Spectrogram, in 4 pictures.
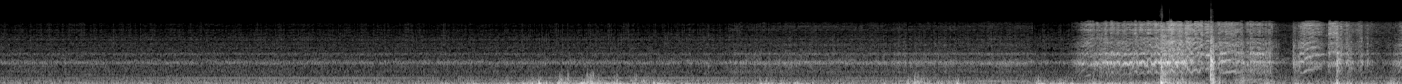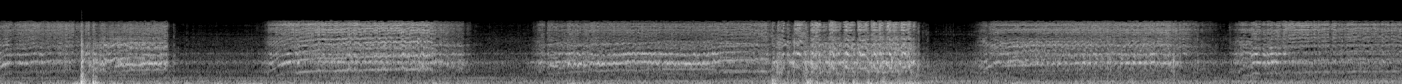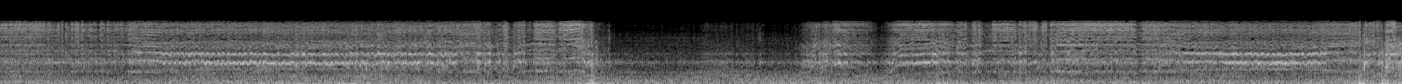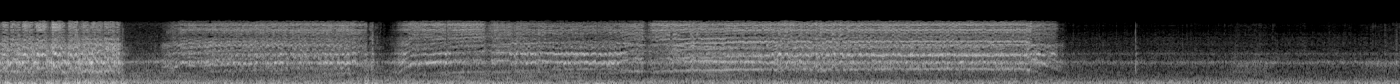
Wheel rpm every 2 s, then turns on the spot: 0, 0, 0, 10, 20, 80, 100, 110, 100, 70, 150, 110, 120, 120, 160, 160, 150, 30, 90, 160, 150, 120, 120, 140, 160, 160, 50, 10.
6-10 34-36 52-56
